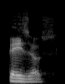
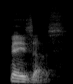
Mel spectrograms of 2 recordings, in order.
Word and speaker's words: Bezos: Bezos. Bezos.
